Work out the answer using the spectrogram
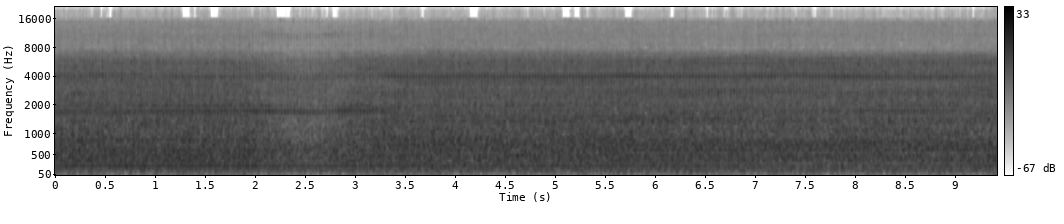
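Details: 2012 1.8 TSI Combi, cold start: busy, uneven knocking at about four per second through the idle note. Cold engine knock of unknown origin.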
